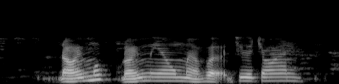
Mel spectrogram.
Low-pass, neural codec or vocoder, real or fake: 3.6 kHz; none; real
